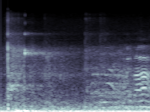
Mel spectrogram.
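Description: Badminton racket hitting a shuttlecock: one sharp crack with a brief high ring just after the start, then a lighter tick a moment later. A steady low hum runs underneath.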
